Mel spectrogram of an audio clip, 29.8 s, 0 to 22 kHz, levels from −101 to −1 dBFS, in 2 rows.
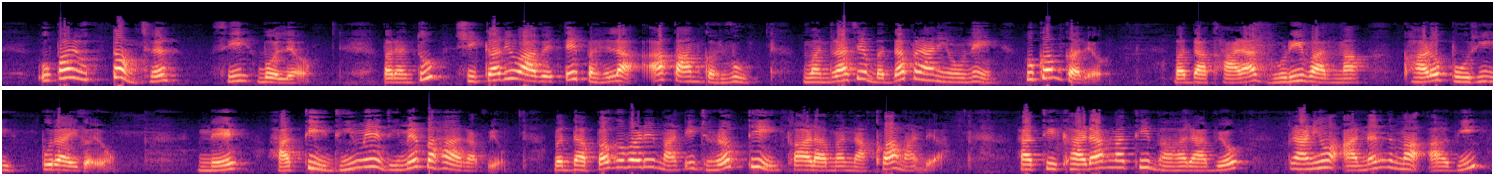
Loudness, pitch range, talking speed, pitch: -14 LUFS, 205-320 Hz, 95 wpm, 245 Hz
